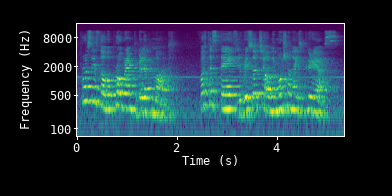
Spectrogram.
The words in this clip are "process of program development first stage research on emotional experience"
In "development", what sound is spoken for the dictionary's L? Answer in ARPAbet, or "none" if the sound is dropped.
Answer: L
